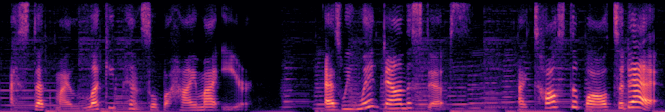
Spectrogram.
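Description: A woman storyteller reading a children's book aloud in an expressive, dramatic way. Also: on the high side. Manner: animated, dramatic phrasing.

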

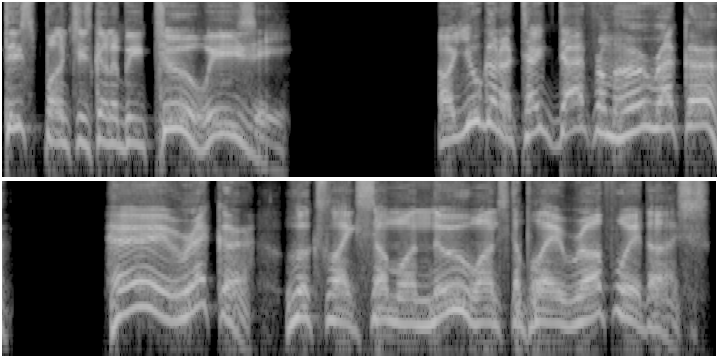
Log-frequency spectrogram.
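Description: An actor playing a brutish, cocky supervillain bruiser in a video game, boastful and menacing, with a gravelly, raspy voice, barking out taunts. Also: male voice, high-pitched, expressive, takes it slowly, a bit bright, dry recording, clean studio sound, heavily acted. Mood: gloating, then goading. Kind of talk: video game combat barks.

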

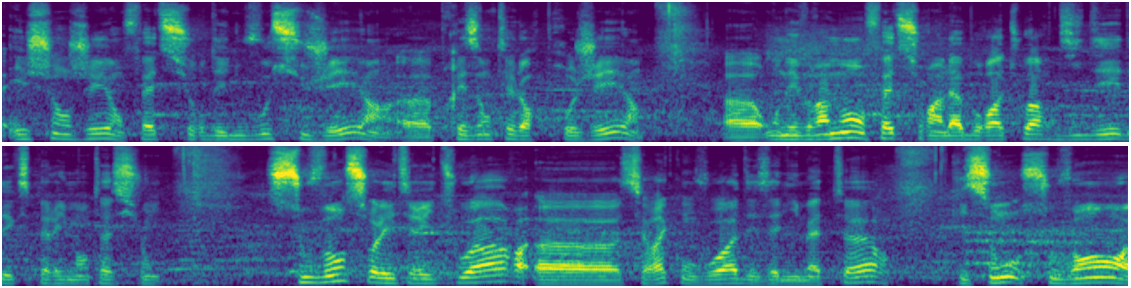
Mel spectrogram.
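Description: A man in his thirties speaking in a conference interview, earnest and hesitant, pausing often with filler sounds. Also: fairly low pitch. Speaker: rural network project officer. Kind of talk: conference vox-pop interview. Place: covered walkway of a conference centre.

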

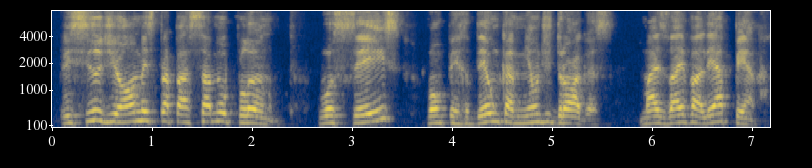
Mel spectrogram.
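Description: A man's voice: high-pitched, moderate pace, natural voice. A man playing a brash, cocky young schemer in an audio drama, blunt and commanding. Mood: urgent.

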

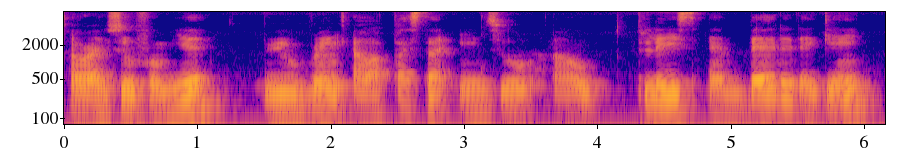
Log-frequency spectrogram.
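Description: A man calmly talking through a design software tutorial step by step as he works at his computer. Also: on the low side. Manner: slow, step-by-step instructive talk. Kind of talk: screen-recorded software tutorial narration.

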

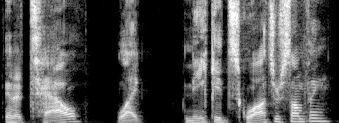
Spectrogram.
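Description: Actor as easygoing, dim jock. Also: male voice, mid-range voice, expressive, a little slow, close to an everyday voice. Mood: casual. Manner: casual, nonchalant, earnest. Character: easygoing, dim, cocky male athlete, womanizer. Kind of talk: romantic comedy audio drama acting.

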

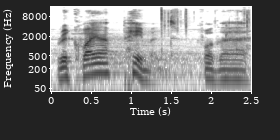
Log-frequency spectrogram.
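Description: A woman playing a sinister, haughty vampire in an audio drama, taunting with slow, theatrical menace. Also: very deep voice, lively intonation, exaggerated voice. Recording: long cavernous reverb under music.

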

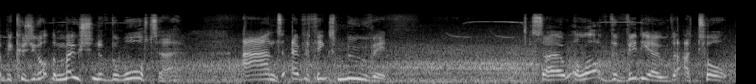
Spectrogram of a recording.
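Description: A man's voice: high-pitched, reverberant, background noise. A man in his forties talking through a casual do-it-yourself vlog, rambling with lots of fillers and restarts, recorded on a camera mic both outdoors by a lake and in a kitchen. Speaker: vlogger.

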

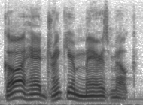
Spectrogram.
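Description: A man's voice: on the low side, animated, measured pace, a bit bright. A man playing a wary, stubborn captive patrolman in an audiobook, with a dry, guarded, needling delivery. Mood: wry. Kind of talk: acted dialogue in audiobook narration.

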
